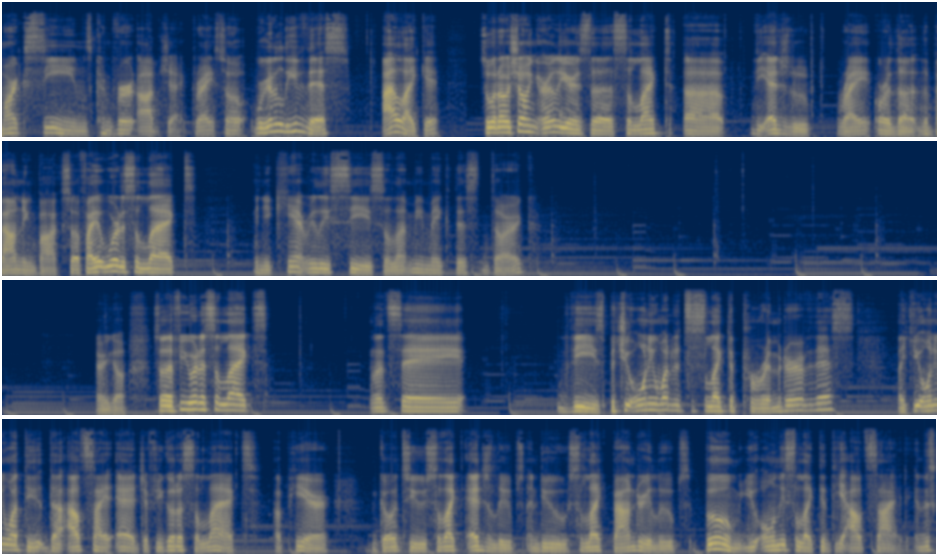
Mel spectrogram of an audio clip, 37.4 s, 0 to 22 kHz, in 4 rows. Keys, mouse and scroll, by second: 6.6 shift+middle click, 8.0 3, 13.3 click, 14.3-15.5 drag, 16.5 middle click, 18.0 click, 18.5 click, 20.1 shift+click, 21.1 shift+click, 22.7 shift+click, 30.2 middle click, 30.9-34.6 drag.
